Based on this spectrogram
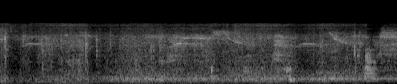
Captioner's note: birds chirping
